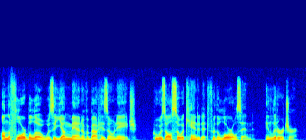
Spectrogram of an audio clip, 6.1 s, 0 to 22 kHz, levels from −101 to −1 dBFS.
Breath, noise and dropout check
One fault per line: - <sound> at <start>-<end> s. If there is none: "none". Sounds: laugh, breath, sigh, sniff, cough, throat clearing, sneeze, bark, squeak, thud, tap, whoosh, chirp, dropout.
none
